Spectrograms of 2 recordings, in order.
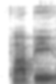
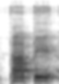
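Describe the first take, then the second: First: It is said in the speaker's usual accent. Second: It is said in a put-on Spanish accent.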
